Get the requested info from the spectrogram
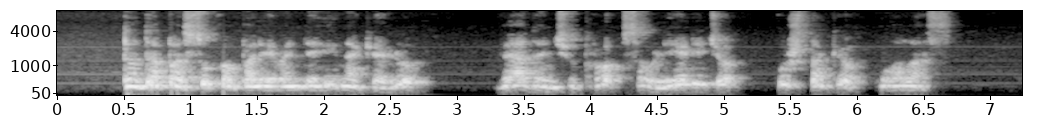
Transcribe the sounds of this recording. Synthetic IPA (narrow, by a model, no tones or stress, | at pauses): t̪ɐd̪ɐpɐsʊkoːpɐlʲɛɪʋɐnʲd̪ʲɛʋʲiːnʲɑkʲɛlʲʊ | ʋʲæːd̪ɐnʲt͡ʃʲʊpɾoːsɐʊlʲiɛlʲiːˑd͡ʒʲoː | ʊʃt̪ɐkʲoːuɔlˠɐs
